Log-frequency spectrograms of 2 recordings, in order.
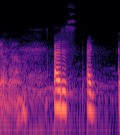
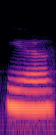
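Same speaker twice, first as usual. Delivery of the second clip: ordinary talk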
